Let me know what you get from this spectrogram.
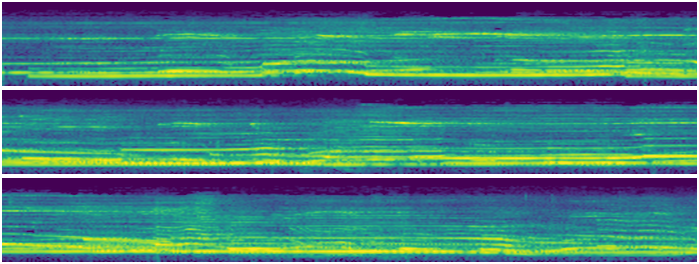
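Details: Wolf pack at Bays Mountain Park giving a chorus howl in the rain: many overlapping long, wavering howls, some sliding up and down, others holding steady, layered into a dense continuous chorus.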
